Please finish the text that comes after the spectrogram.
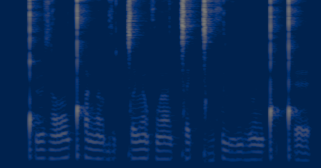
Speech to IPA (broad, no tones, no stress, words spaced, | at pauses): ǃʼøːzɑ̃ː ǃʰaŋɑ̃lɡɛ̤wǀə lãχʷãː ǀɛɡ͡ǀɑ̤ χʷɪlʲɛ̤ mɛ̤lə̃ ǃʼəǃʼɛ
